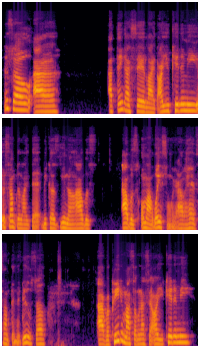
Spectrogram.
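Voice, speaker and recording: A woman in her twenties from Maryland, a guest recounting a personal story in a casual interview, steady and matter-of-fact. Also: on the low side, normal speed. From Maryland, United States. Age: 20s.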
